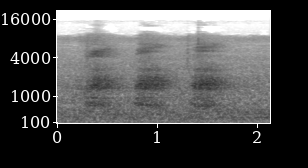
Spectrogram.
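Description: A crow cawing three times, about half a second apart.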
